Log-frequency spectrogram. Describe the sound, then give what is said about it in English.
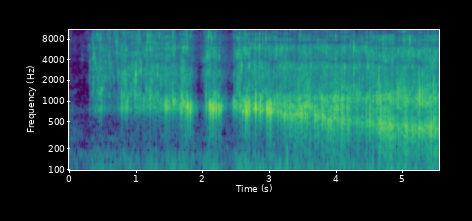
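Coffee pours steadily into a red cup, poured starting low and then raised higher, a continuous splashing stream with a bubbly, gurgling tone that shifts as it fills, lasting about five seconds with no voices. “Just the poor alone. And later, when when you hear this, you're going to re-enjoy your cappuccino.”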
